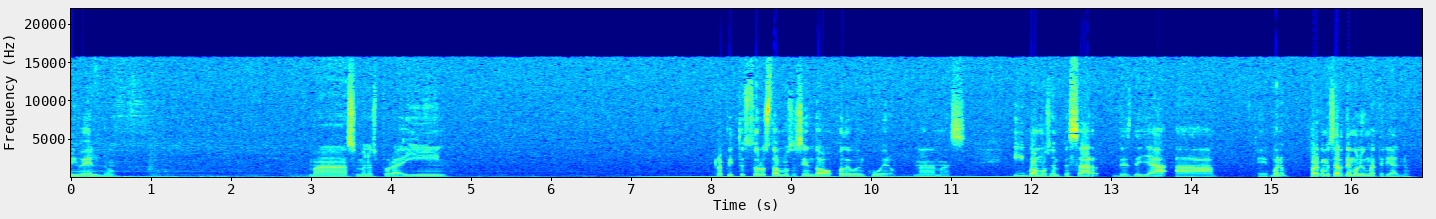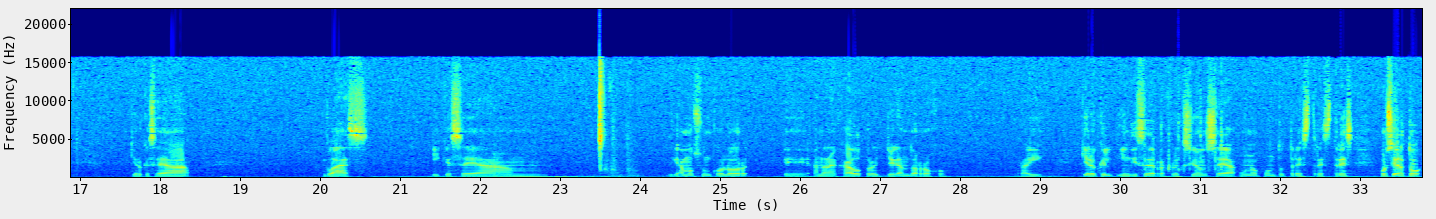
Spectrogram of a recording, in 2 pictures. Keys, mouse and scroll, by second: 0.2 shift+scroll up 1, 0.9 click, 2.7 middle click, 3.9 middle click, 4.5 scroll down 1, 5.4 click, 7.8 click, 9.1-10.7 middle drag, 10.8-11.2 scroll down 1, 11.4 scroll down 1, 16.0 click, 16.9 click, 18.5 click, 20.0 click, 21.3 click, 24.5 click, 29.1 click, 30.2 KP_1, 30.5 KP_Decimal, 30.7 KP_3, 31.1 KP_Enter.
